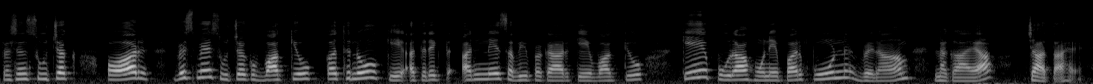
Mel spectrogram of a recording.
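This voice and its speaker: A woman gives a grammar lesson to young children, speaking at a middle pitch in a patient, clear way. She slows right down to spell out each example sentence. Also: lively intonation. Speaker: teacher.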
